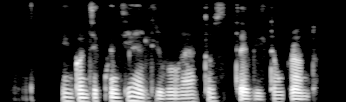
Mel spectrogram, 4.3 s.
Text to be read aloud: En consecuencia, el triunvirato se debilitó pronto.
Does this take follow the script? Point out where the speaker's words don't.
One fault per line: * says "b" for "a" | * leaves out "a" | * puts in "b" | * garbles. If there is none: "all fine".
all fine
